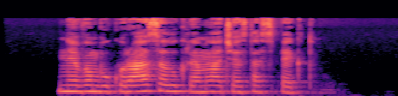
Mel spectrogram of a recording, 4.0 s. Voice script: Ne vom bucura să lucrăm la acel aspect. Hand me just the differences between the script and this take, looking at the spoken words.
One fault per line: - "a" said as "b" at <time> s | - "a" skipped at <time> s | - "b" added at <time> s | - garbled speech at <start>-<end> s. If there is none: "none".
- "acel" said as "acest" at 2.1 s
